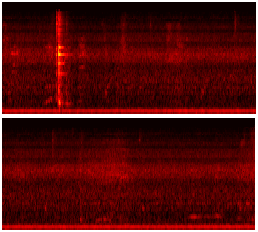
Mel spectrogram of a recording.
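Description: One sharp clink of kitchenware about a second in, over a steady low hum, with a few faint taps as food is laid on a baking tray.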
